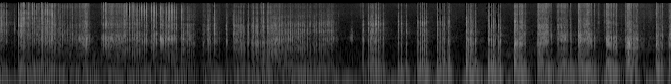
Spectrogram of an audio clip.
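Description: A small round black fabric zipper case is held in the hands while long dark nails zip and scratch at it. A continuous, bright rasping zip runs through the first half, then breaks into a quick, uneven run of short scratchy strokes, each dying away almost at once.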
